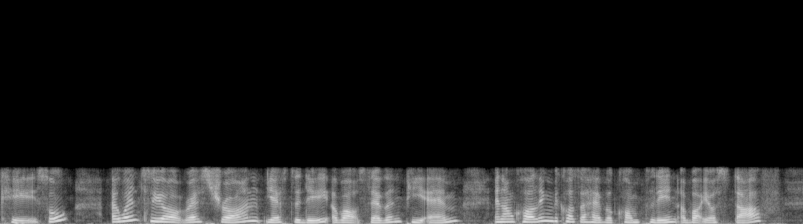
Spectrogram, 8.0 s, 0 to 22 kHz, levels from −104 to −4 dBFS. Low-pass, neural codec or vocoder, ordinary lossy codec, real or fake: 5.4 kHz; codec, 16 kHz, 4.8 kbps, FACodec; none; fake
